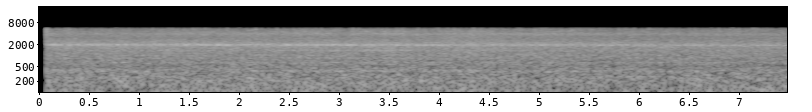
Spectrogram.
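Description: W7 series Shinkansen cabin running noise: a steady low rumble and rush of the train in motion, with a faint high tone in the first few seconds.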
